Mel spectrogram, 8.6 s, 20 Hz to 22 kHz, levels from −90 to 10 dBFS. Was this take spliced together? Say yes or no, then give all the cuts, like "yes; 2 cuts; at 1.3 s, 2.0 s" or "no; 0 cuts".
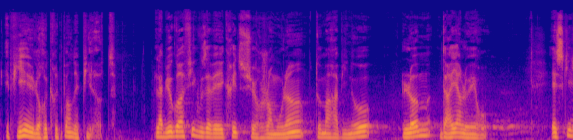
yes; 2 cuts; at 2.3 s, 5.8 s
